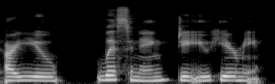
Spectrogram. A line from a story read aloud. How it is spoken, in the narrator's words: with the stutter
